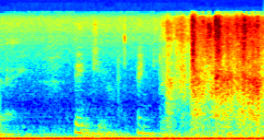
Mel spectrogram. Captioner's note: applause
